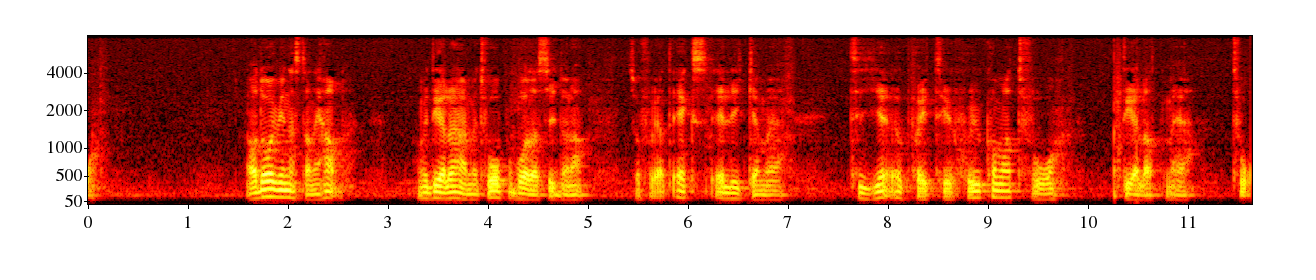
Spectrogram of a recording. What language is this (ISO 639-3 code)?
swe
